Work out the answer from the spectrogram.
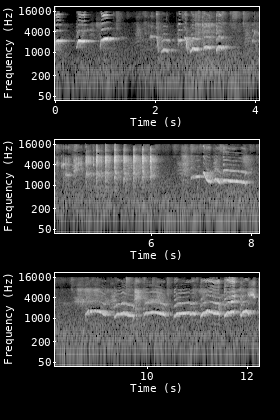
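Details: Pet cockatiel, tame, said to say peekaboo and make kissing noises; a varied stream of whistled chirps, rising and falling notes, with a burst of harsh, scratchy squawks midway and a chattering run of chirps toward the end.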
